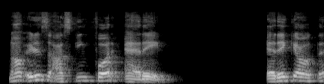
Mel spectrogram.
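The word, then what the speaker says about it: array: हैं उसको बोलते हैं एरे. ठीक है. एरे इज the right pronunciation. लोग अरे भी बोल देते हैं, ठीक है, लेकिन अरे नहीं बोलना है, एरे बोलना है.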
